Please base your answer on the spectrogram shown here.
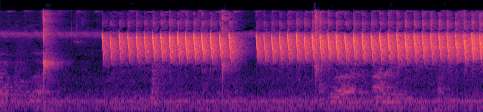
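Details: Bar-winged prinia singing vigorously, pouring out sustained high rattling trills of quick regular pulses that run for seconds at a time, with brief pauses, occasional clicks and a faint background hum.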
